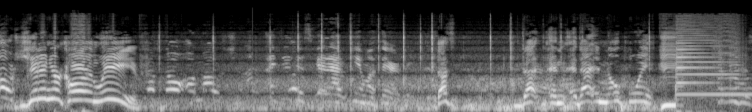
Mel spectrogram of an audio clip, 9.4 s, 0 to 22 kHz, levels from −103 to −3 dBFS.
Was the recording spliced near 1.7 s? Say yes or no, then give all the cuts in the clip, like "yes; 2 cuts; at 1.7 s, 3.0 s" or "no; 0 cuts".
no; 1 cut; at 3.1 s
